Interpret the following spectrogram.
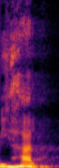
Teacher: Namun jika diteruskan hanya ini dibaca pendek bihal. Gugur madnya. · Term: takhallus bil hadzfi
